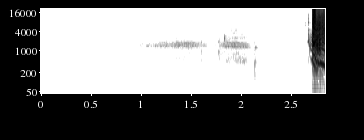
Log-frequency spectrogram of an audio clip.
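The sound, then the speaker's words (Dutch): A few faint, wheezy breaths, then a sudden loud, harsh cough bursts out at the very end, with no talking. “ik moet er helemaal van hoesten.”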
